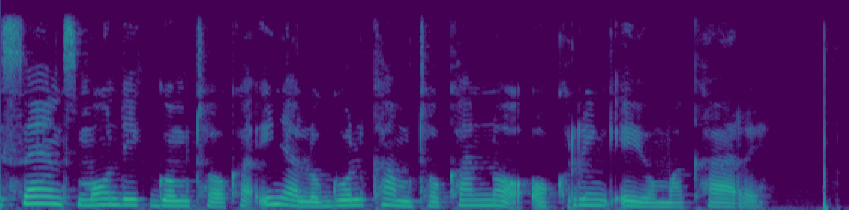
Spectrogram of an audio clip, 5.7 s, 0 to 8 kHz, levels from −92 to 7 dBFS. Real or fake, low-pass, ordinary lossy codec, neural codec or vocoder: real; 7.2 kHz; none; none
